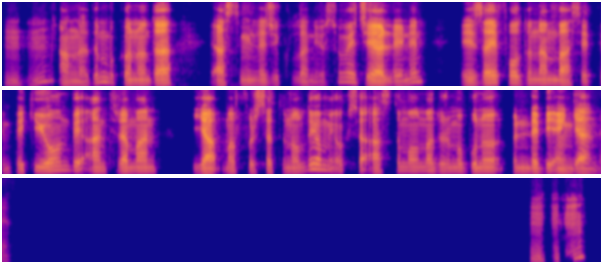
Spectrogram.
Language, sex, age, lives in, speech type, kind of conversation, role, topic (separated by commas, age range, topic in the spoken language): Turkish, male, 25-29, Spain, conversation, advice, advisor, Farklı diyet önerileri arasında kalıp karar veremediğimde nasıl bir yol izlemeliyim?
